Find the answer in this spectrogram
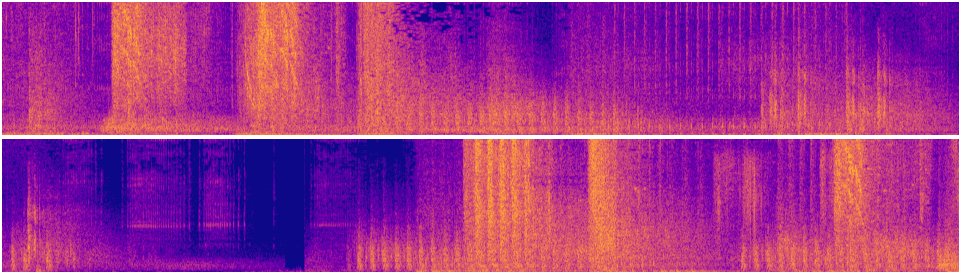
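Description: Rapid machine-gun fire laid on as a sound effect, since the guns on screen are wooden props. It is loud and continuous, fades to a lull about eight seconds in, and starts again about two seconds later.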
